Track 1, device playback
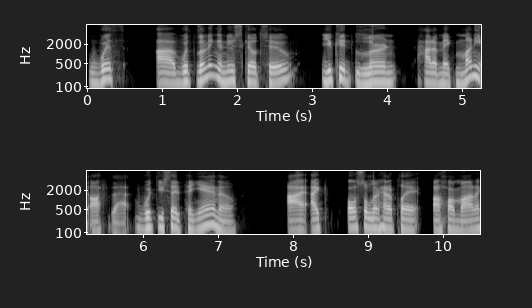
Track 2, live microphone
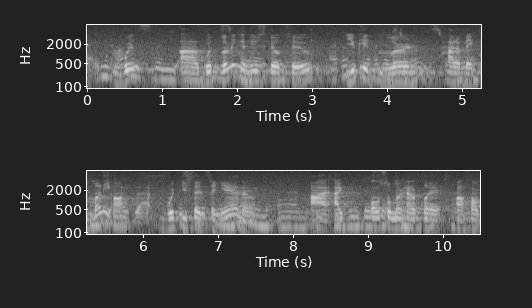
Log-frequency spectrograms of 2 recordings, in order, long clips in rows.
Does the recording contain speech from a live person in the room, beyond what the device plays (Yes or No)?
Yes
